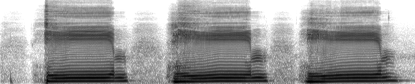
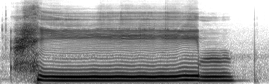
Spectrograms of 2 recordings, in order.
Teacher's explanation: Jadi karakter H kecil itu lembut, berbisik, clean, tidak berat kayak H besar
